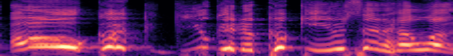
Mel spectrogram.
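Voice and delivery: very high, loud dog-owner delight; gushing praise. Acted. Owner rewarding a dog for pressing a button, high-pitched gushing. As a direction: gush in a high voice at a clever pet.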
